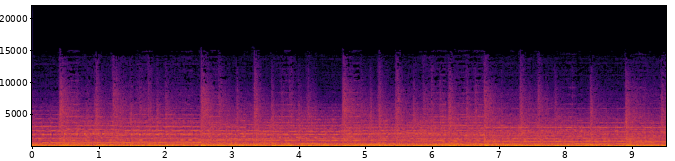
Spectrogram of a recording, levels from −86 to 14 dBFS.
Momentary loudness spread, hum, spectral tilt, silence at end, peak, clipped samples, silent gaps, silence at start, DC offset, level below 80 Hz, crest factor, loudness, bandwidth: 1 LU; none; -5.5 dB/octave; 0 s; 0 dBFS; under 0.1%; none; 0 s; under 0.1%; -18 dBFS; 12 dB; -15 LUFS; 13.5 kHz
